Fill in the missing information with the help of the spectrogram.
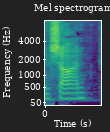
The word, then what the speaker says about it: Sean: She mispronounced her supposed husband's name, Sean. I guess she said it Sean. – She said C-N. – Yeah, yeah. C-N. And yeah. It should have been Sean.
